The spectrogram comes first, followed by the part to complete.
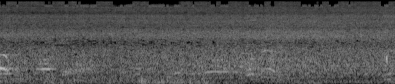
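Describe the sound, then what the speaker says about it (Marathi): Waterfall at Mahuli fort roaring as a steady, broadband rush of falling water, continuous and close with no breaks. "आणि इकडे धबधबा त्याला तुमका दाखवते."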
